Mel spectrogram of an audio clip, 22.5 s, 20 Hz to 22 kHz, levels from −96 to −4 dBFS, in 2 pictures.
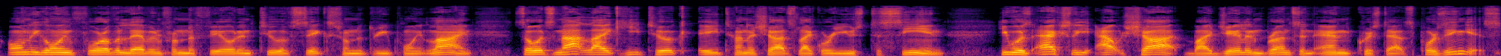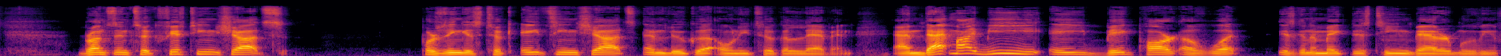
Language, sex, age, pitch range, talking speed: English, male, 30-49, 115-145 Hz, 190 wpm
